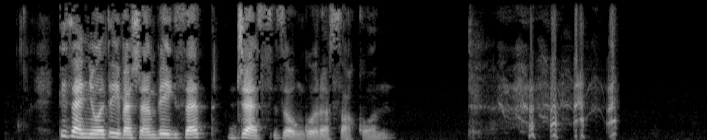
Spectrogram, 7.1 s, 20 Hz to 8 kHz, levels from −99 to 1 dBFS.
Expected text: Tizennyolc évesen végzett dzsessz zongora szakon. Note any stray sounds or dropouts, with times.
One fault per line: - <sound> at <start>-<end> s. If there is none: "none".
- laugh at 4.7-6.2 s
